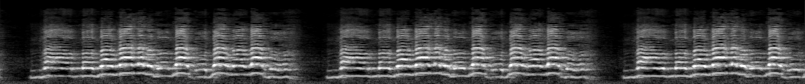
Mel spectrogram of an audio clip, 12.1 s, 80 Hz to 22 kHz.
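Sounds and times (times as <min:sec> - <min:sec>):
high-pitched childlike voice singing: 0:00.0 - 0:12.0.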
